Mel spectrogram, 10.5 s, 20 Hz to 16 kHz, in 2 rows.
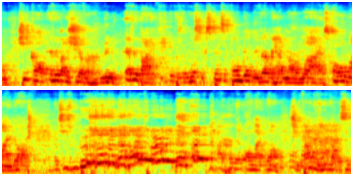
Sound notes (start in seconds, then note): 6.6 boo-hooing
